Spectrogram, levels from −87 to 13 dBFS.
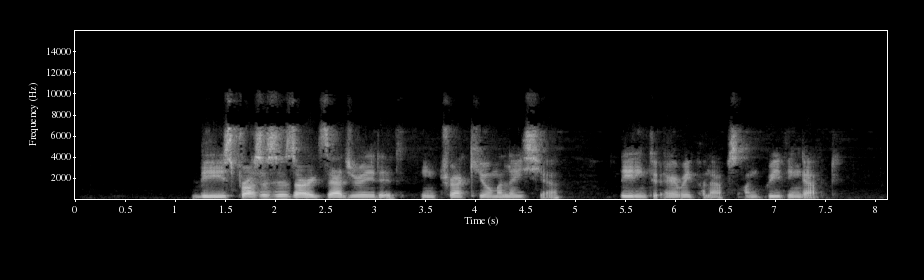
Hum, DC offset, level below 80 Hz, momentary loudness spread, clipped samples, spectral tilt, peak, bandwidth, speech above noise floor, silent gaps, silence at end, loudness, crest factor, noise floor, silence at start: none; under 0.1%; -68 dBFS; 12 LU; under 0.1%; -3 dB/octave; -2 dBFS; 10 kHz; 58 dB; none; 0.55 s; -19 LUFS; 18 dB; -77 dBFS; 1.15 s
